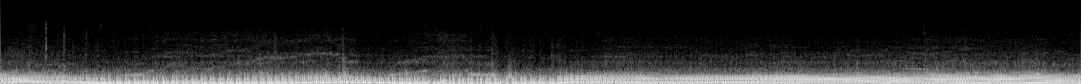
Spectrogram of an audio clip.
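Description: An off-road vehicle's engine rumbles and revs up and down close by.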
